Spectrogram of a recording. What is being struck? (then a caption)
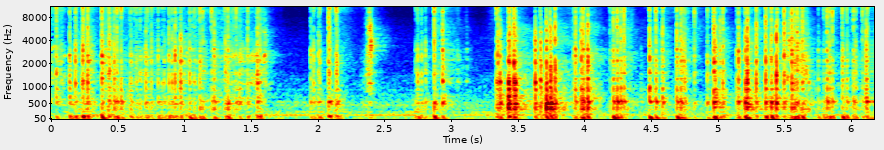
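Polished granite countertop. Long acrylic nails on both hands tap and scratch quickly across a large, solid, polished granite countertop. The sound is a dense run of sharp, bright clicks and raspy scrapes in an irregular rhythm. It thins to a few scattered taps partway through, then builds back into busy, louder tapping.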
